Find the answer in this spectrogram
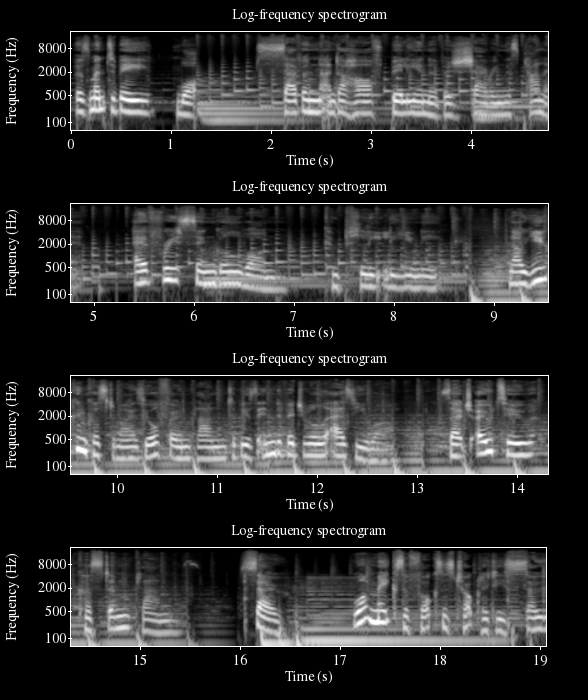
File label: commercial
